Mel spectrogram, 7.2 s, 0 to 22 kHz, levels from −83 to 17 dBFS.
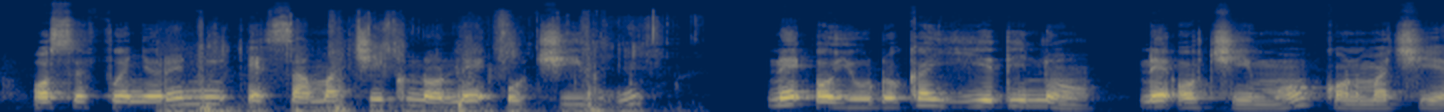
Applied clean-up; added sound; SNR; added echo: neural mask model RNNoise.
